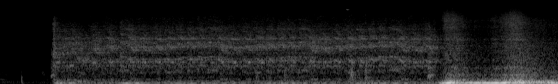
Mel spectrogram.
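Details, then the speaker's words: 1964 Dodge 440 with 383 big block and push-button 727, revived after 20+ years: long steady cranking without catching, fires just as key is released; suspected ignition box/coil not getting power during cranking. "I gotta check the I don't know that the wire is giving it power during cranking the coil yeah maybe it's starting when I'm letting off and it's already rolling"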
